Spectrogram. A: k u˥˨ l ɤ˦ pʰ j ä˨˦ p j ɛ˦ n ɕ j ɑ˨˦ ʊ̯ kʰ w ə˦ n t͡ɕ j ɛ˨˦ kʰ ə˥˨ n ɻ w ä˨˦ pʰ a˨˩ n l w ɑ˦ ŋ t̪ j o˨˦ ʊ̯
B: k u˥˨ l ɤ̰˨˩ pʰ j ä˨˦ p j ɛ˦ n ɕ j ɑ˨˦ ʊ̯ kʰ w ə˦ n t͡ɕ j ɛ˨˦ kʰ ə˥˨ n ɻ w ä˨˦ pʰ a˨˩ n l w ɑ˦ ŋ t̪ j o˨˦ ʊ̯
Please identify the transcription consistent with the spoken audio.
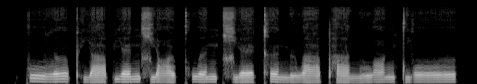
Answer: A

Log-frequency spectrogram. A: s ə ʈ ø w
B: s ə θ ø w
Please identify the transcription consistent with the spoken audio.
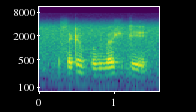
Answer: A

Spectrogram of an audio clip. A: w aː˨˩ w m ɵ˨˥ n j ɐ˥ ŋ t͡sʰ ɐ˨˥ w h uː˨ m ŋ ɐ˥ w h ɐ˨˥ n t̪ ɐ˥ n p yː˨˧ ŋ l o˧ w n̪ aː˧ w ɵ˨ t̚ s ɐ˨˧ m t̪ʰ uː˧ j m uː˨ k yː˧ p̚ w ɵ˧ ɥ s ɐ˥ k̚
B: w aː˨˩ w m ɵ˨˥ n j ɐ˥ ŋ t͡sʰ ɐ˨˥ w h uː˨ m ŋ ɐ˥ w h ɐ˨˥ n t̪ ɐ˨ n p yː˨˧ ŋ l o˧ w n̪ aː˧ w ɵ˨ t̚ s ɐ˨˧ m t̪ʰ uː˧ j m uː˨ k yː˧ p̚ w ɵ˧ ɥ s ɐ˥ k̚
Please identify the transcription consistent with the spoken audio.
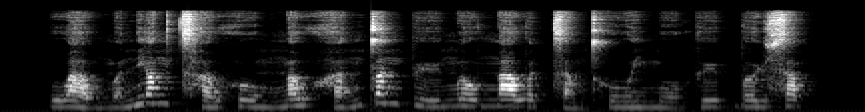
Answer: A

